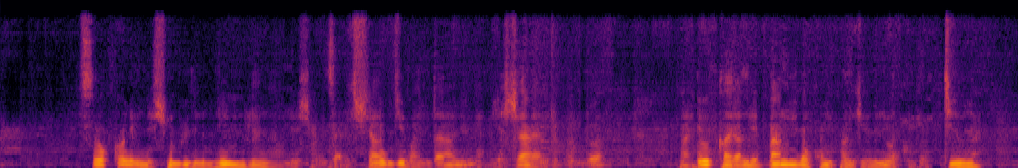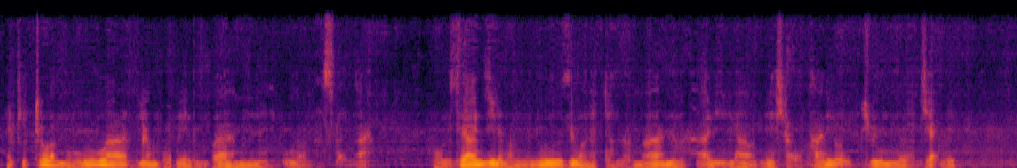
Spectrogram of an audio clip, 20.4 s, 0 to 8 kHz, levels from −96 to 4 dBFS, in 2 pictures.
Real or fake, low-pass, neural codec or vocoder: fake; 7.2 kHz; codec, 16 kHz in and 24 kHz out, 0.6 kbps, FireRedTTS-2 codec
